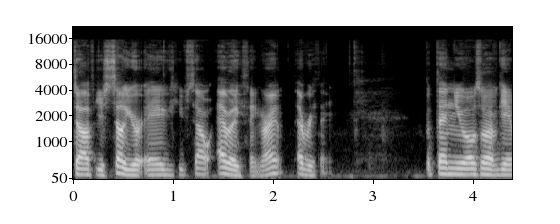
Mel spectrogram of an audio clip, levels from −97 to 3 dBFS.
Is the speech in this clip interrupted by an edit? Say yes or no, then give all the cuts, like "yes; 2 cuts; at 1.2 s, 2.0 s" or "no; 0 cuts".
yes; 1 cut; at 1.0 s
